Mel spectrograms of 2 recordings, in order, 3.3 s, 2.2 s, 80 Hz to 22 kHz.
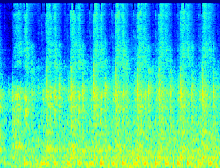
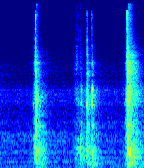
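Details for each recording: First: First start of a 1973/74 MTD 990 Briggs Big Block engine after a Flo-Jet carburetor rebuild, choked, trying to idle: it chugs unevenly and dies twice. It is leaking fuel and flooded out, and the owner suspects the float is set too high. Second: 1973/74 MTD 990 lawn tractor with a Briggs Big Block engine, Flo-Jet carburetor being rebuilt: three or four sharp light clicks as the choke plate snaps open and shut. This confirms the choke is working.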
